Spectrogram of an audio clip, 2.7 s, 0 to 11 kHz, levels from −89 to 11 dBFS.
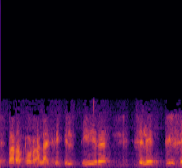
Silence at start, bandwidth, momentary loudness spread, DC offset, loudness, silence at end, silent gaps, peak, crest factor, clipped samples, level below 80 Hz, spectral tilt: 0 s; 4.7 kHz; 9 LU; under 0.1%; -23 LUFS; 0 s; none; -4 dBFS; 20 dB; under 0.1%; -76 dBFS; -8.5 dB/octave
